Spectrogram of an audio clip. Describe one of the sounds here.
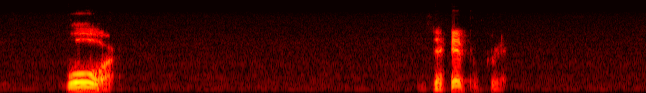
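A man speaks briefly and calmly into a close microphone, with pauses.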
